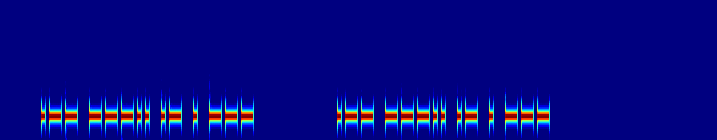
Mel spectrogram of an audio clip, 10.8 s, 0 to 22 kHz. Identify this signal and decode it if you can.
Morse code, heard as a keyed tone, about 20 wpm, 700 Hz. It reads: W8AEO W8AEO
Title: USA Call Signs - 5 Characters - Repeated 2x - 20wpm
